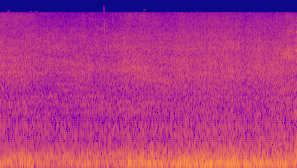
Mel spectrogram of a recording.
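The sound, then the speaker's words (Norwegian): Strong wind roars steadily near wind turbines, a dense low rumble of gusts buffeting the microphone, swelling slightly louder midway and continuing without pause. “trodde ikke det blåste så fælt i dag.”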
